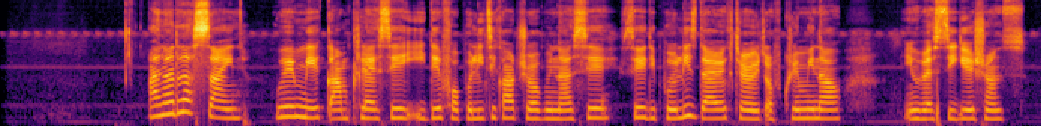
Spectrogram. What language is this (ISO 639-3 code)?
pcm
